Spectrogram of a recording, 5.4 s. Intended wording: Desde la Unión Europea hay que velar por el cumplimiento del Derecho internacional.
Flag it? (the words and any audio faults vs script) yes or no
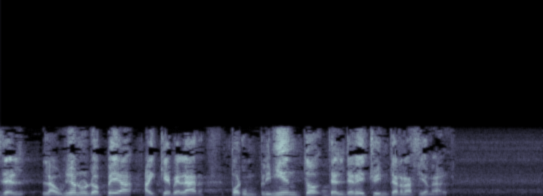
yes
